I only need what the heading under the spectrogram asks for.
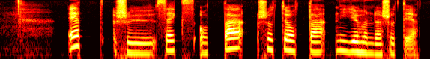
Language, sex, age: Swedish, female, 28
